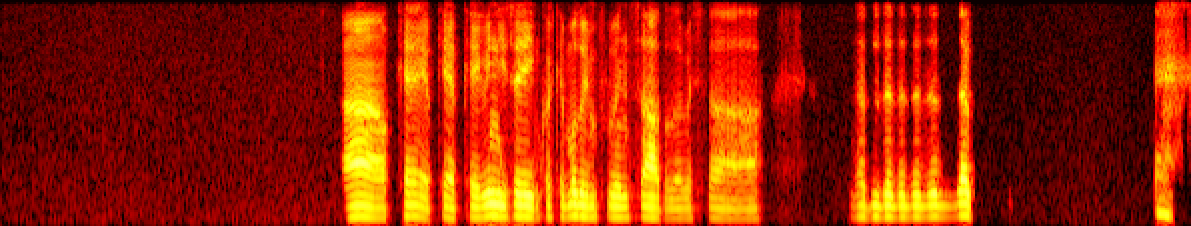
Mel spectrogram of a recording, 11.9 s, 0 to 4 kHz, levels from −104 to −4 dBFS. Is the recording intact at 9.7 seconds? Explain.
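Yes, at 9.7 seconds the speech plays through cleanly with no dropout, click, distortion or other fault.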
